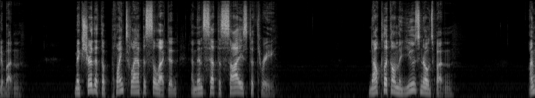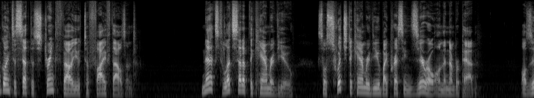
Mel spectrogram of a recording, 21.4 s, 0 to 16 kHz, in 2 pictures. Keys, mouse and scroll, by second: 0.0 click, 3.9 click, 8.9 click, 10.5 click, 12.5 KP_0, 19.5 KP_0.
